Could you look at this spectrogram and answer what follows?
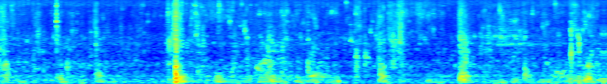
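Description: Small waves lapping and slapping against the hull of a small open boat, in uneven small knocks, with one sharper, louder knock about two seconds in.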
